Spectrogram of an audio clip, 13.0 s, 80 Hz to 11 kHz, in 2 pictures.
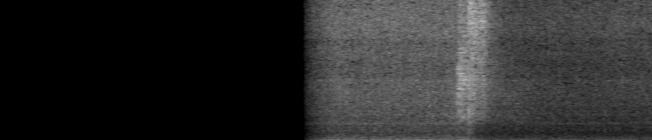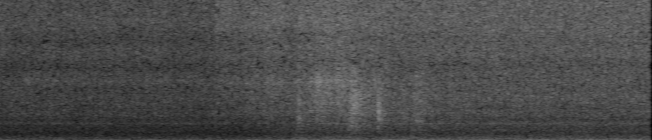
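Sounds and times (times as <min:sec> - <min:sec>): industrial machine noise: 0:03.1 - 0:13.0
loud hiss: 0:03.2 - 0:13.0.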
